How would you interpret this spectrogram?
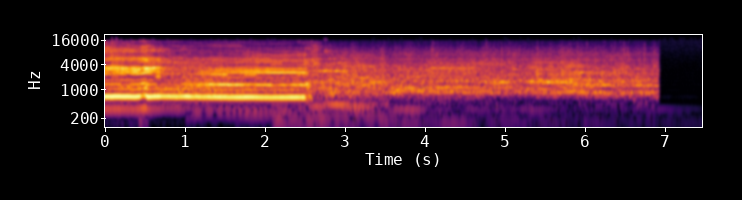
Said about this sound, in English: So tighten your seatbelt, clap your hands, or keep clapping your hands, and let's welcome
